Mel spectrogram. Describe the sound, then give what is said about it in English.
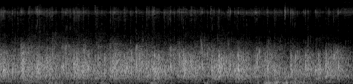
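Steady applause from an audience at a breakfast at Pittsford Community Church, a round of applause for the food, a dense crackle of many hands clapping at an even level throughout, with no voices standing out above it. “And I think everybody should give a round of applause for food.”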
